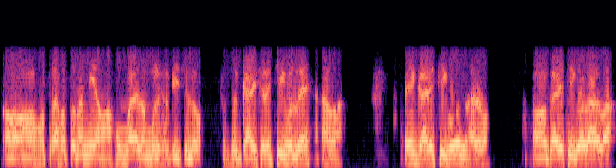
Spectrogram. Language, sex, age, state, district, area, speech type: Assamese, male, 30-45, Assam, Darrang, rural, conversation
